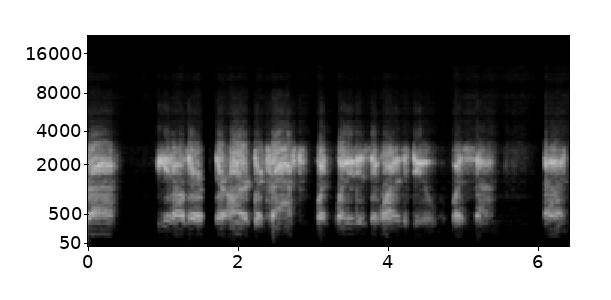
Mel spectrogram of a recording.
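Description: Speech only: a man talking in an interview.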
